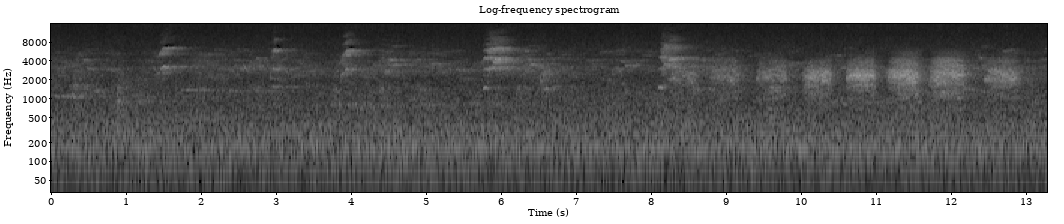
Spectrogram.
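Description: Birds calling: a few short, separate calls, then a run of about seven calls, nearly two a second, in the last five seconds, over steady low background noise.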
